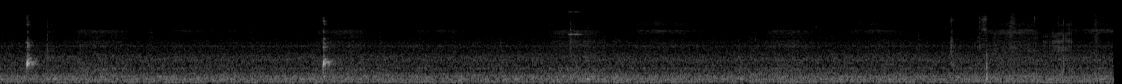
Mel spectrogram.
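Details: Hiccups recorded in a hospital; hiccups.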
